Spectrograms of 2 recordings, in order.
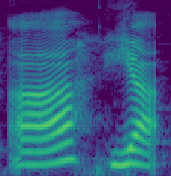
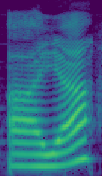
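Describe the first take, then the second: First: आया split into long aa and yaa; very slow आया, syllables held apart; spelled out. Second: Said in the usual way. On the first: Shown as a demonstration. Teacher sounding out आया for pupils, syllable by syllable. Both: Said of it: "मैंने इस तरीके से पढ़ा".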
